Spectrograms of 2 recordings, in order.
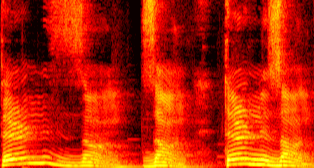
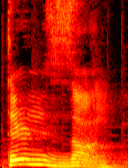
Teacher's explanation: فلو عندي كلمة بتنتهي بصوت ساكن والكلمة اللي بعد كده بادئة بصوت متحرك، هتيجي على الكلمة اللي بادئة بصوت المتحرك ده واديها الصوت الساكن وقول turns on. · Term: بربط الكلام ببعضه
